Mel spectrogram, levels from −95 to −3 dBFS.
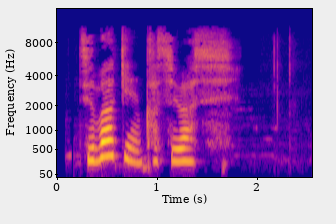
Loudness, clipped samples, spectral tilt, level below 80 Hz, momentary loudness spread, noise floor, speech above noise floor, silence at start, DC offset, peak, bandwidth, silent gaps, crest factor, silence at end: -23 LUFS; under 0.1%; -2.5 dB/octave; -82 dBFS; 17 LU; -60 dBFS; 37 dB; 0.25 s; under 0.1%; -4 dBFS; 11 kHz; none; 22 dB; 0.8 s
